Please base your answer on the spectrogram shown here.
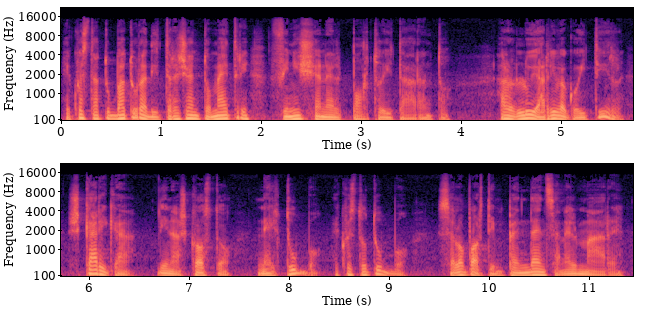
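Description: Deep-voiced southern Italian male storyteller. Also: very animated, darkish tone, slightly rough. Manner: conversational, repeats phrases for emphasis, halting restarts. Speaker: storyteller, monologue performer. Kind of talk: colloquial theatrical monologue storytelling for radio.

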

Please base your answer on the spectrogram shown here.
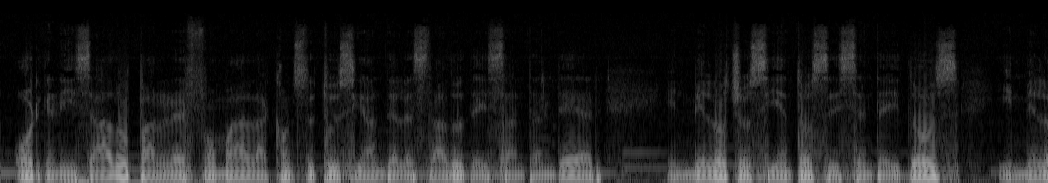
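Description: Man acting a slow, stately old-time gentleman. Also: lowish voice. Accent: Colombian. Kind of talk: amateur radio drama acting.

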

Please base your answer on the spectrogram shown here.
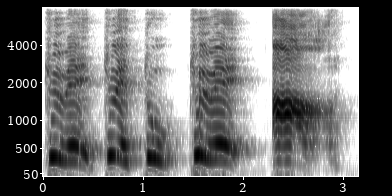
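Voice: mid-range voice, very animated, slow pace. A narrator voicing an anguished, unstable young king in a breathless, agitated, exclamatory manner. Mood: frenzied rage.

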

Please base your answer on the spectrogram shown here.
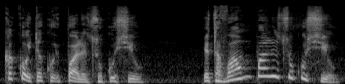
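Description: Tipsy shabby captain, middle-aged, high husky voice, clowning around, servile but defiant. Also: male voice, huge pitch swings, fairly quick, heavily acted. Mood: bitter taunting. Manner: clowning, servile, mockingly over-polite. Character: shabby drunken captain, buffoonish, humiliated yet defiant. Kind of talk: theatrical audiobook drama.

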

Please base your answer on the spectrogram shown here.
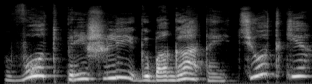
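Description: Female fairy-tale narrator: high, unhurried verse delivery with faint music. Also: big pitch swings.

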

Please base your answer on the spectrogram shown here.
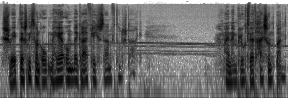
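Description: An actor playing an imperious, self-tormenting emperor in a German radio play, declaiming verse that swings between command and hushed brooding. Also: male voice, fairly low pitch, fairly even intonation, normal speed, slight background noise, lightly acted. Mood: brooding, anguished.

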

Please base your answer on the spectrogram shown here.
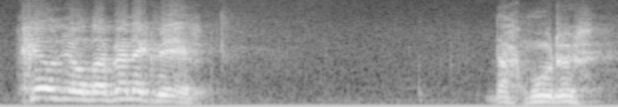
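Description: A man's voice: high-pitched, animated, measured pace, pushed and bright, a little hiss or hum, full character voice, low-quality recording. An actor playing an eager, cheerful young man, a son returning home, in a radio play. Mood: excited, cheerful. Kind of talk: radio drama acting.

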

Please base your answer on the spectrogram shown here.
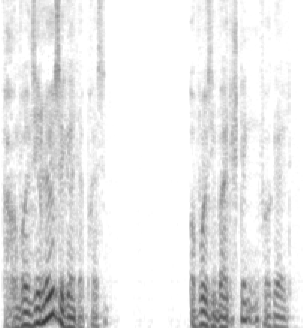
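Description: A senior prosecutor in a radio crime drama. His voice is heavily rasping, low and mellow. He questions insistently, troubled and searching for reasons. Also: sing-song, fairly quick, exaggerated voice. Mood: troubled, probing. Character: troubled, probing senior male chief prosecutor.

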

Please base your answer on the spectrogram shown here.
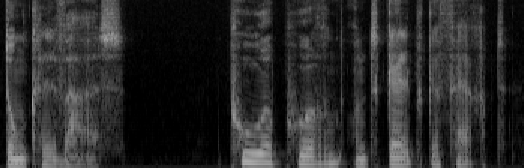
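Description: A man's voice: mid-range voice, lively intonation, slow, dark tone, no echo, studio quality. A man playing a wry, brooding seafarer who narrates his own adventure in a literary radio drama. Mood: tense, hushed. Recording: clear music behind the voice.

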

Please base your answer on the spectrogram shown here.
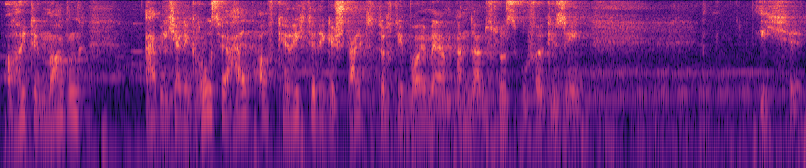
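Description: A man's voice: a little high, moderate pace, long pauses, sharp tone, reverberant, soft background music. A man playing an uneasy expedition member in a radio play, giving a formal, slightly hesitant field report over a radio.

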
